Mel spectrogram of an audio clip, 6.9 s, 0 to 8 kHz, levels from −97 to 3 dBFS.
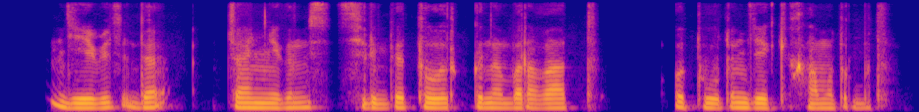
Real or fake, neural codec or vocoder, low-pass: fake; codec, 16 kHz, 6 kbps, DAC; 7.2 kHz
